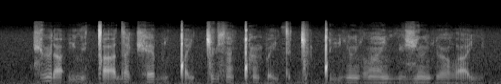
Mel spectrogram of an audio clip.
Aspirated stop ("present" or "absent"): present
